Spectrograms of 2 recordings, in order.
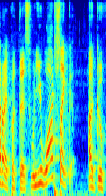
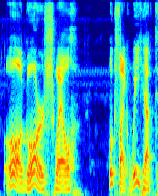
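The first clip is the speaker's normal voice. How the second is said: slow, stilted theme-park mascot cartoon voice; 2 semitones lower than usual. Imitating how Goofy sounds in Kingdom Hearts: Goofy theme park voice. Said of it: "the theme park voice on".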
